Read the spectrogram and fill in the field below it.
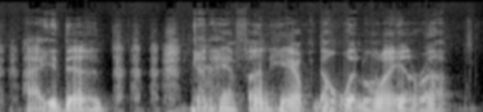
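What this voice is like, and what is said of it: Imitates another person's voice. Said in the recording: “your George Bush impression... That was terrible”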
